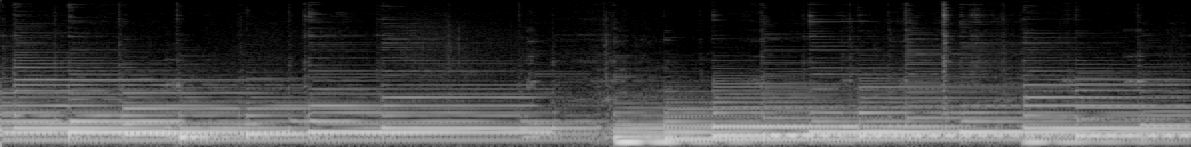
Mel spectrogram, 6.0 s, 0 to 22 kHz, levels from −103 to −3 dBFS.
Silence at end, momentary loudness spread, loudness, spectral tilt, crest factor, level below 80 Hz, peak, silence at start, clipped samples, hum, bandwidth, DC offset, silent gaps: 0 s; 6 LU; -28 LUFS; -10.5 dB/octave; 12 dB; -62 dBFS; -14 dBFS; 0 s; under 0.1%; none; 5 kHz; under 0.1%; none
